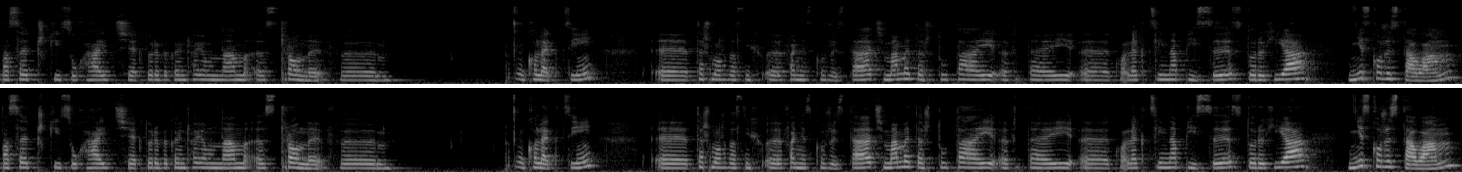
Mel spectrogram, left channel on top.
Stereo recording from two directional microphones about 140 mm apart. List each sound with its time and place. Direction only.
0.0 s speech: 30° right (ahead or behind)
5.0 s speech: 30° right (ahead or behind)
13.5 s speech: 55° right (ahead or behind)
